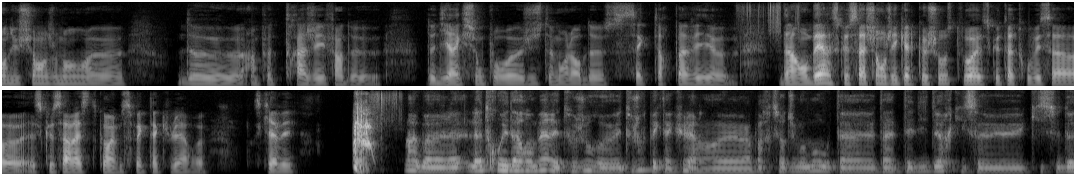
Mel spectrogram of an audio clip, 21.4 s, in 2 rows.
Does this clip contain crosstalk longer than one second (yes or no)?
no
